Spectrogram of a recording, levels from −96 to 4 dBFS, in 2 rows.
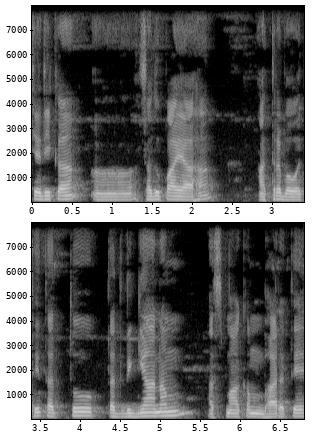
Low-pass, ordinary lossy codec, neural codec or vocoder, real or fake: none; none; none; real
